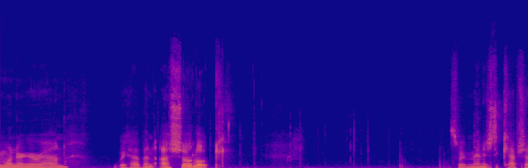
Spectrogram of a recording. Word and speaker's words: axolotl: And if you're wondering about that pronunciation, it's axolotl, not axolotl. Axolotl, well, it's fun to say. It's not correct. It comes from, the word is actually a Nahuatl word, which is the native language in Mexico.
